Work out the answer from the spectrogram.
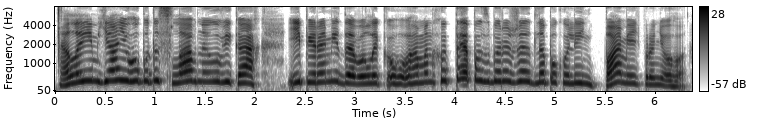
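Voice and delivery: high, solemn declamation; grand eulogy. A narrator's reading. Boy eulogizing the pharaoh at a pretend burial, grandiose. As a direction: proclaim his eternal glory grandly. Boy continues the funeral oration.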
